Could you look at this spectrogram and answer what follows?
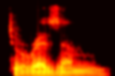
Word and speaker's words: tourism: This is more like t, like a u, re. Tourism.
